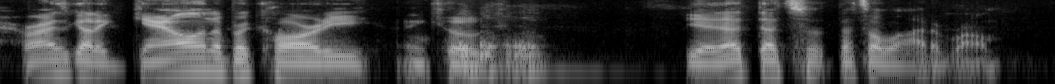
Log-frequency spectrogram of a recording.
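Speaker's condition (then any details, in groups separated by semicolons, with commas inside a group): No condition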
